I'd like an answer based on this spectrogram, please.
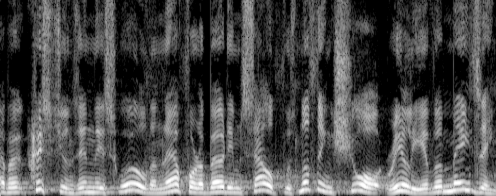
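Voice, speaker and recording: A man with an English accent talks at a moderate pace. His voice is high, and his intonation is lively. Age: 80s+. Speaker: pastor. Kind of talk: sermon. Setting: church.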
